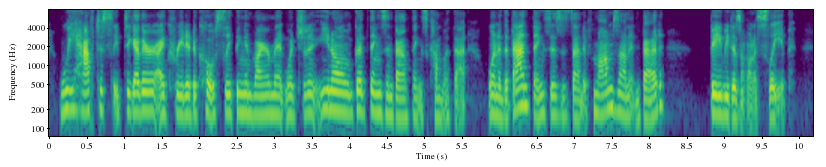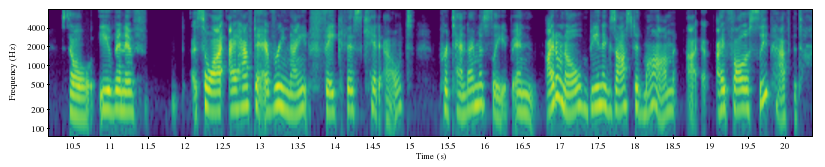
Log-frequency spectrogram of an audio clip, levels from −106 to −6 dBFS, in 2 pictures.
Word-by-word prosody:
we 200 +2 -1
have 190 -2 +4
to 205 - -3
sleep - - -7
together, 190 0 +3
I - - +4
created 170 0 -1
a 165 - +2
co-sleeping 180 +1 -2
environment 170 0 -1
which, 165 0 -5
y 180 +1 -3
you 205 +2 -1
know, 190 -2 +2
good 190 +1 -1
things 180 -3 -1
and 165 -1 -4
bad 150 0 -1
things 155 - -9
come 150 -1 -8
with 150 - -12
that, 155 - -6 0.3
one 170 -1 -1
of - - -4
the 145 - -1
bad 230 +3 +6
things 165 +1 -5
is 165 0 -4
is 155 +1 -13
that 145 -1 -3
if - - -11
mom's 185 +3 -2
not 165 -3 -2
in 140 - -8
bed, 150 +11 0 0.6
baby 170 -2 +3
doesn't 150 -4 -1
wanna - - -8
sleep, - - -3 0.5
so, 160 -4 +1
even 205 0 +4
if 190 0 0 0.7
so 220 -4 +4
I 195 +1 +8
I - - +7
have 230 +3 +3
to 230 -3 +2
every 225 +6 +5
night 185 +3 -2
fake 185 -1 -3
this 200 -1 -2
kid 200 -3 -4
out, 205 +8 -8 0.4
pretend 195 -3 -2
I'm 225 +3 +1
asleep, 235 -10 -5
and 180 -4 -1 0.2
I - - +8
don't 315 -5 +5
know, 200 +3 +1
be 215 +1 -1
an 235 - +4
exhausted 210 -1 0
mom, 200 -1 -3 0.2
I - - -2 0.3
I 195 - +2
I - - +5
fall 210 -1 +2
asleep 265 - 0
half - - -5
the - - -15
time, - - -16
185 Hz, 210 wpm, -23 LUFS, 170-205 Hz, 0.7 s, I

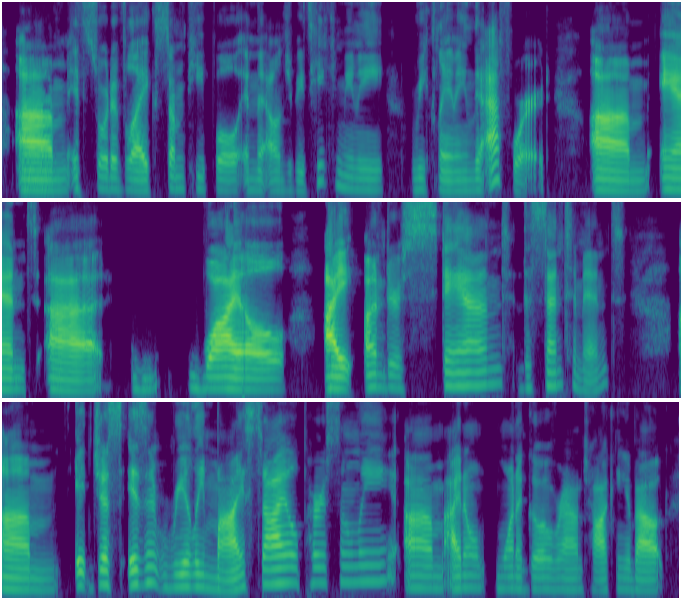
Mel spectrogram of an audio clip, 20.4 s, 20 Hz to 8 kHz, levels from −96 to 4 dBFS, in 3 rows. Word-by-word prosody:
Um, 110 0 +4
it's 125 - -11
sort 125 -2 -7
of, 120 -1 -10
like, 110 -2 -3
some 130 -2 -8
people 115 -3 -10
in 110 +1 -14
the - - -8
LGBT 105 - -13
community 120 -6 -13 0.3
reclaiming 110 -2 -11
the 120 - -7
F - - +2
word, - - -8 0.4
um, 110 -2 +4
and, 120 -1 +3 0.2
uh, 110 -2 +4 0.3
w 115 0 -20 0.3
while 120 -2 +5 0.4
I 130 -1 +9
understand 155 +5 -1
the 135 +2 -17
sentiment, 155 - -7 0.6
um, 120 -2 0 0.2
it 155 -3 -5
just 165 +4 -1
isn't 175 +3 -2
really 145 +1 -6
my 115 0 +1
style 180 +3 +1
personally? 195 +2 -11
Um, 130 -1 -2
I - - +1
don't 135 0 -10
wanna 130 0 -9
go 125 +1 -8
around 120 -1 -8
talking 115 +2 -5
about 110 -1 -1
125 Hz, 120 wpm, -24 LUFS, 115-140 Hz, 0.6 s, I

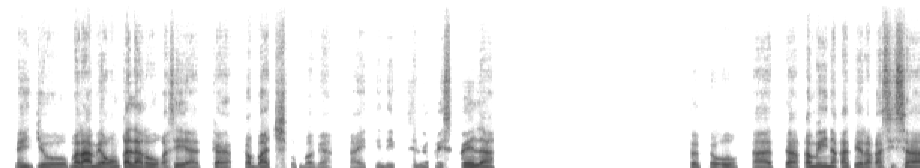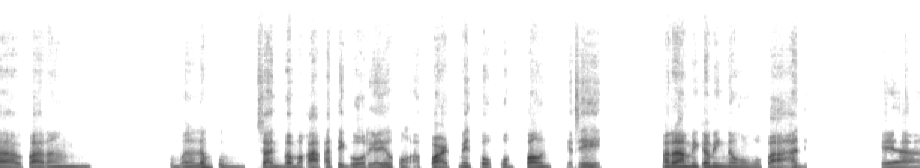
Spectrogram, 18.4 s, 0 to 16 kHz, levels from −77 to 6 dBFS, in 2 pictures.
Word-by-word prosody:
medyo 100 -1 -1
marami 115 0 +8
akong 115 +1 +1
kalaro 105 -3 +5
kasi 120 -3 0
at 90 0 -2
ka - - -1
ka-batch - - 0
kumbaga, - - -11 0.2
kahit 85 +2 -10
hindi 95 0 -12
ko - - -66
sila 95 0 -12
kaeskuwela. 115 +4 +2 2.0
Totoo - - -3 0.2
at 95 0 -1
ah, 100 -2 +2
kami'y 115 -1 +2
nakatira 105 -1 +1
kasi - - -1
sa 95 -2 +3
parang, 105 +1 -3
di 105 - -29 0.6
ko - - -33
nga 100 +1 -5
alam 135 +7 -1
kung 95 -1 -10 0.2
saan 95 +1 -1
ba - - -1
makakategorya 95 0 -2
'yun 125 - -2
kung - - -7
apartment 105 -2 0
o 95 -2 -5
compound. 100 +3 0 0.2
Kasi 115 -5 -4 0.6
marami 110 0 +5
kaming 105 -1 0
nangungupahan, 95 0 -3 0.8
kaya 85 -1 -3
100 Hz, 130 wpm, -24 LUFS, 95-110 Hz, 2.0 s, marami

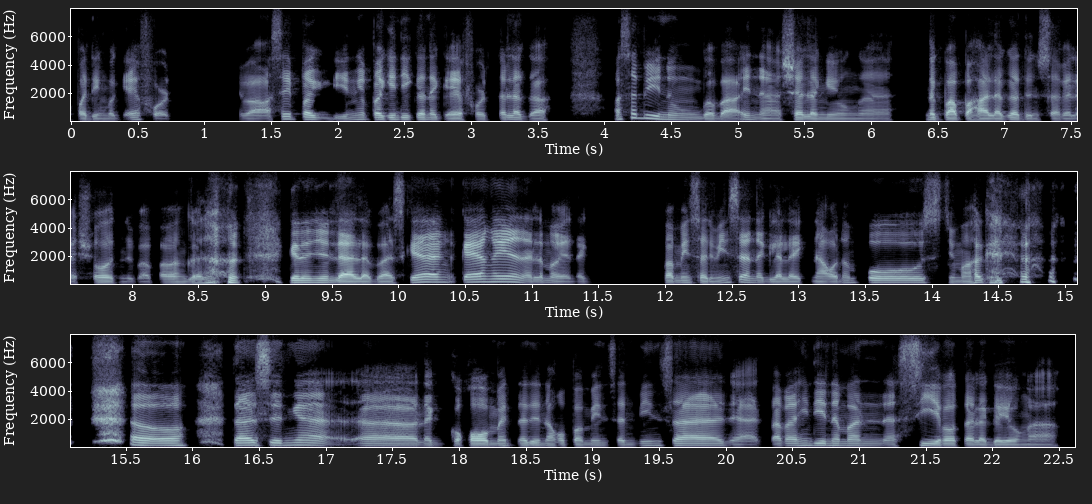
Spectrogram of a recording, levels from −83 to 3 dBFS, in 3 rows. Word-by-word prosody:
pa 120 - -2
din 115 -1 -7
mag-effort, 110 - -6 0.5
'di - - -17
ba? 105 0 -2
Kasi 180 +7 -2
'pag 155 -4 +3
'yon 125 +4 -6
nga, 150 - -10
'pag 145 -1 +3
hindi 140 -1 -1
ka 135 - +2
nag-effort 120 -1 -1
talaga, 125 -4 -2 0.5
sasabihin 225 - -2
nung 140 -2 -8
babae 115 -1 -1
na 110 -3 -4
siya 130 - +3
lang 120 0 -2
'yong 115 -1 -8
ah, 105 0 -11 0.3
nagpapahalaga 120 -1 +2
do'n 105 - -8
sa 110 - -5
relasyon, 115 +3 -3
'di 105 -1 -15
ba? 110 0 -8
Parang 115 0 -3
gano'n. 115 - +1 0.4
Gano'n 145 0 +5
'yong 130 - -5
lalabas. 115 -2 +5
Kaya 180 +1 +6
kaya 185 +2 +8
ngayon 200 -2 +7
alam 125 +1 -2
mo 130 - -1
nag 110 -1 -4 0.6
paminsan-minsan 130 +5 0
nagla-like 115 -2 -2
na 110 0 -1
ako - - -1
ng 135 +2 -10
post 140 -1 -1
'yung 120 -1 -7
mga 140 +4 +2
gano'n. 135 - 0 1.0
Oo. 155 -1 +5 0.4
Tapos 165 0 +5
yun 165 +1 -3
nga, 170 -2 +3 0.3
ah, 135 -3 +2
nagco-comment 130 +1 0
na 125 - -1
din 130 0 -3
ako 125 - -6
paminsan-minsan, 135 +3 -1
'yan. 110 -2 -4
Para 145 +3 +1
hindi 150 -1 0
naman 135 -2 -3
ah, - - -3
0 130 -3 0
talaga 120 -2 -1
'yung 115 0 -3
ah, 110 -1 -8
130 Hz, 180 wpm, -23 LUFS, 115-145 Hz, 1.0 s, kaya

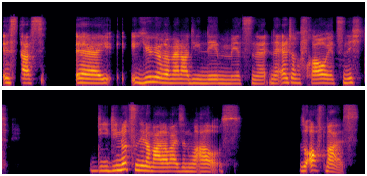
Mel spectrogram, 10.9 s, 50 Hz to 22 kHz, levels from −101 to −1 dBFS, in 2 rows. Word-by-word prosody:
ist, 210 -1 -2
dass, 195 -1 +1 0.5
äh, 195 -2 +4
j - - -12 0.3
jüngere 220 0 +1
Männer, 195 0 +3
die 190 0 -6
nehmen 180 0 -5
jetzt 175 +1 -9
'ne 170 -1 -4
'ne 185 -1 -5
ältere 210 -1 -1
Frau 195 0 +3
jetzt 190 +1 -8
nicht 210 - -7 1.3
die 205 0 -7
die 215 +4 -2
nutzen 265 0 +3
sie 225 - +3
normalerweise 185 -2 +3
nur 180 -1 -5
aus, 175 -1 -4 0.9
so - - -1
oftmals. - - +1
195 Hz, 130 wpm, -23 LUFS, 185-210 Hz, 1.3 s, äh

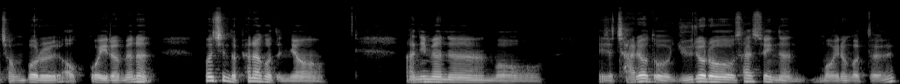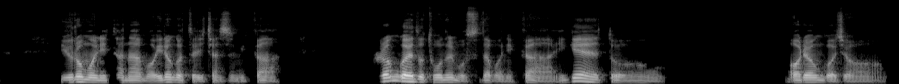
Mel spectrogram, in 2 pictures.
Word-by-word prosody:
정보를 95 +2 +1
얻고 105 - -1
이러면은 100 +5 +1 0.5
훨씬 180 -1 +4
더 - - 0
편하거든요. 85 - -1 0.8
아니면은 110 -4 0
뭐 80 -2 -6 0.6
이제 90 - -6
자료도 100 - +1
유료로 120 +2 +4
살 140 +5 -1
수 135 0 -3
있는 90 -9 -4 0.2
뭐 85 -1 -4
이런 95 +1 -3
것들 125 +9 -5 0.7
유로모니터나 105 -4 +1
뭐 90 0 -2
이런 115 +3 +2
것들 95 -4 -1
있지 80 - -7
않습니까? 80 -1 -6 1.0
그런 155 +1 +4
거에도 135 -5 +8
돈을 110 -1 0
못 85 -4 -4
쓰다 95 +4 -4
보니까 75 +1 -6
이게 120 +3 +2
또 85 -4 -7 1.2
어려운 105 +1 +2
거죠. 75 -4 -5
100 Hz, 255 characters per minute, -24 LUFS, 85-115 Hz, 1.2 s, 거에도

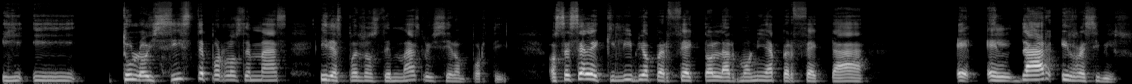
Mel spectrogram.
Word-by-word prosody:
Y 175 0 -7
y 180 -3 -7 0.3
tú 230 0 +3
lo 195 -2 +3
hiciste 255 +7 -2
por 220 -5 -5
los 205 0 -5
demás, 190 -1 -4 0.3
y 220 - 0
después 185 -2 -1
los 170 -2 -7
demás 170 +5 -4
lo 180 - -5
hicieron 155 -5 -8
por 125 - -11
ti. - - -17 0.4
O 170 - -2
sea, 220 +6 +3
es 220 - 0
el 245 -1 +10
equilibrio 215 +1 0
perfecto, 180 0 0
la 180 -2 +2
armonía 180 +3 -4
perfecta, 155 -1 -1 0.9
eh, - - +1
el 175 -4 +1
dar 215 +2 +8
y 220 -2 +1
recibir. 165 -7 -4
185 Hz, 160 wpm, -22 LUFS, 170-205 Hz, 0.9 s, el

